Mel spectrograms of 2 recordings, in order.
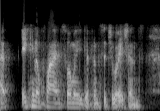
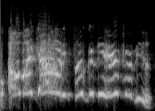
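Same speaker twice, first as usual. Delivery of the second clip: fake over-the-top excitement. Shown as a demonstration. Showing an inauthentic callback greeting, faked gushing delight. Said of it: "that clearly is not, you know, authentic".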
